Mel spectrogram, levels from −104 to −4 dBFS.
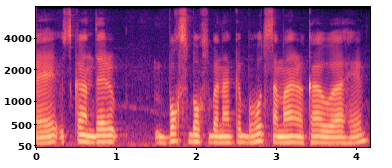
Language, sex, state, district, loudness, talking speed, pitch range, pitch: Hindi, male, Arunachal Pradesh, Papum Pare, -18 LUFS, 170 wpm, 120-135 Hz, 125 Hz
